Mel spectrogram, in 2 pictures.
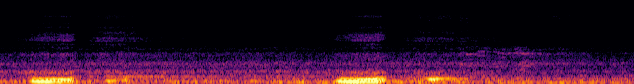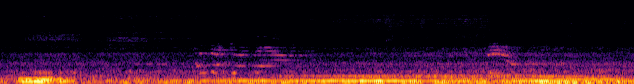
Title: good day to snooze and snore with Hero. #happy #dog #love #soberlife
